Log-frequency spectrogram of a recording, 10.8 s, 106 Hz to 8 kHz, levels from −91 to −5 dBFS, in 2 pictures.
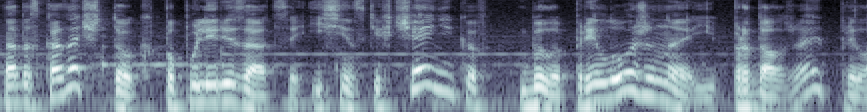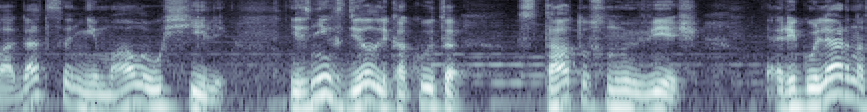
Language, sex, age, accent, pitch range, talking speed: Russian, male, 30-49, native, 110-145 Hz, 115 wpm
